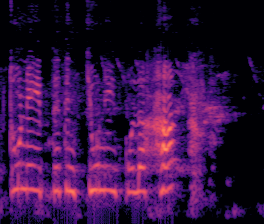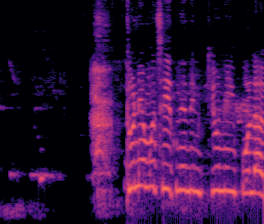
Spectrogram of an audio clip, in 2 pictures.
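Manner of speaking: high, scolding mom voice; a retold mother's sharp scolding. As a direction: imitate mom demanding why she hid it.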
